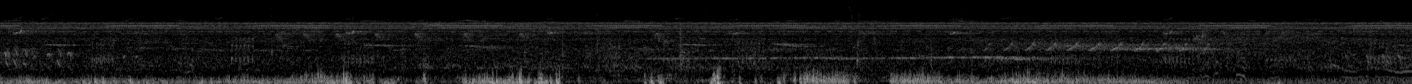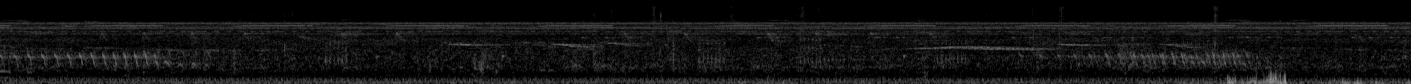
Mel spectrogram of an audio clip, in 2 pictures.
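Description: Outdoor ambience of small birds chirping and trilling over a steady high-pitched drone, with low rumbles and knocks through the first twelve seconds and once more near the end.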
